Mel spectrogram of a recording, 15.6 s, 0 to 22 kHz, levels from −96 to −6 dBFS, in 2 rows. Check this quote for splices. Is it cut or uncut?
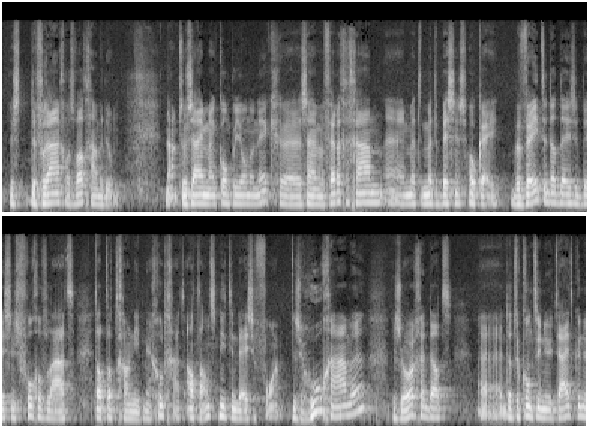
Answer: cut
